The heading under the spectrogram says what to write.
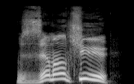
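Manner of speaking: loud, high-pitched yelling shout. Reading a father's line as he jumps off the sofa at his son, shouted. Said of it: "закричал папа".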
